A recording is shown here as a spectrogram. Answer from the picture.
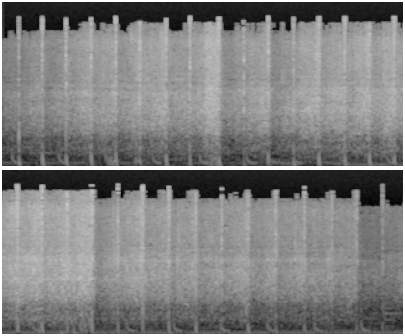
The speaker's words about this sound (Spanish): Este ha sido el emocionante aplauso que le han dedicado los presentes. A don Gabriel Escarrer Julià.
